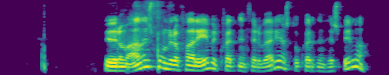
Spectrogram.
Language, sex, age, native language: Icelandic, male, 50-59, Icelandic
